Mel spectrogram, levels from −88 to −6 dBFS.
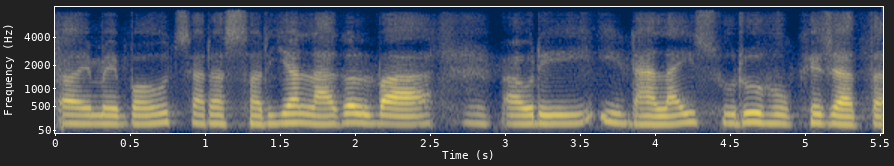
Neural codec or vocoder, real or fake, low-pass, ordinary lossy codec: codec, 24 kHz, 0.9 kbps, DualCodec; fake; 7.2 kHz; none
